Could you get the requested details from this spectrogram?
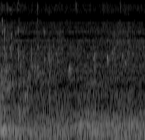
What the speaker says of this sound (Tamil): இதுக்கு வந்து நான்கரை டம்ளர் தண்ணி விடுறேன்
